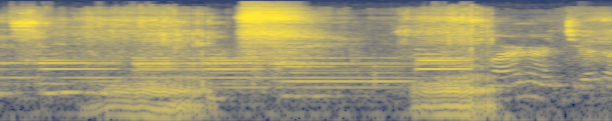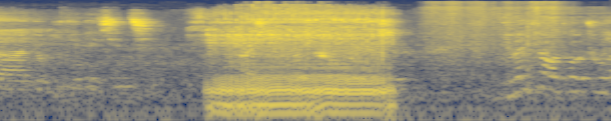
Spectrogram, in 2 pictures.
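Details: Three loud, rough, low-pitched snores about three seconds apart from a sleeping bulldog, with background music: snoring.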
